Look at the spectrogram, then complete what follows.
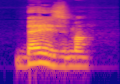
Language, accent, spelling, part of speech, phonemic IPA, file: French, Canada, baisement, noun, /bɛz.mɑ̃/, LL-Q150 (fra)-baisement.wav
- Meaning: 1. kissing 2. fucking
